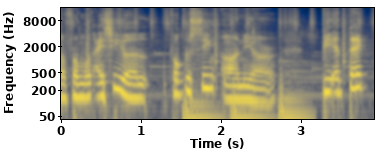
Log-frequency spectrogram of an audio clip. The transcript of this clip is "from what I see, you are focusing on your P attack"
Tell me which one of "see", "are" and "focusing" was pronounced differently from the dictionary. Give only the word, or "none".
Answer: are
